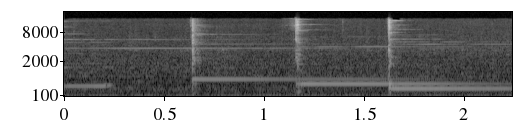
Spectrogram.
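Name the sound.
doorbell ding-dong chime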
